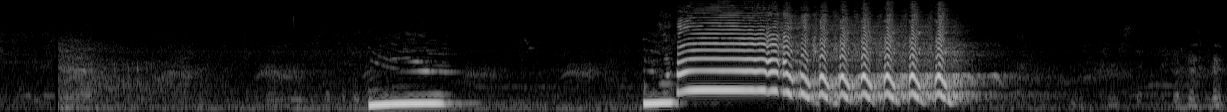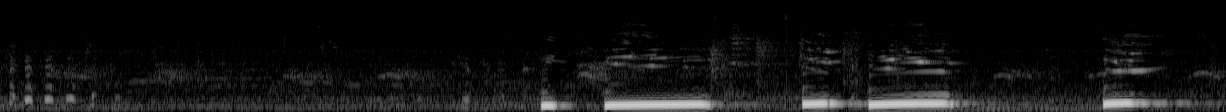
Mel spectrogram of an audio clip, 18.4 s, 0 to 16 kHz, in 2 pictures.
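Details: Captive gibbon at Higashiyama Zoo and Botanical Gardens, Japan, recorded September 2023: loud hooting notes with upward swoops, then a long, harsh, rising burst, followed by a series of short hoots repeated at intervals against faint background noise.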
